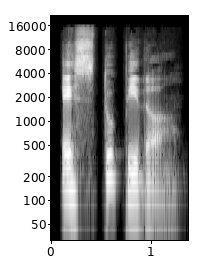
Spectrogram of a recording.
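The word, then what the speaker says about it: estúpido: English word and the word for stupid is estupido spelled e s t p i d o with an accent on the uo for example the event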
